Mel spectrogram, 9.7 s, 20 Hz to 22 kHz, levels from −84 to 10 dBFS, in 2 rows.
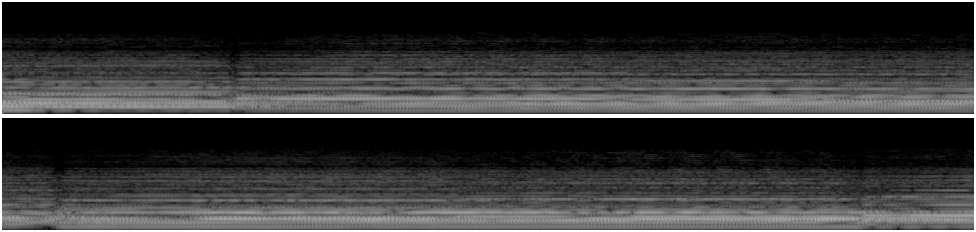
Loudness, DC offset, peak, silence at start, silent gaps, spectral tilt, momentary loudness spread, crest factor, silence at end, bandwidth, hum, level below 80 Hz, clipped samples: -30 LUFS; under 0.1%; -18 dBFS; 0 s; none; -7.5 dB/octave; 4 LU; 12 dB; 0 s; 8.2 kHz; none; -78 dBFS; under 0.1%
